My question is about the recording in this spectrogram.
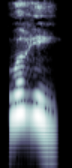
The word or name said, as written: ವಾಹಿ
